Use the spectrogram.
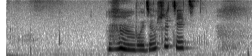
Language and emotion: Russian, positive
